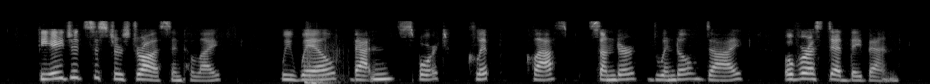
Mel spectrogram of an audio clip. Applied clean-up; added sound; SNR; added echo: none; Gunshot, gunfire; 9 dB; none.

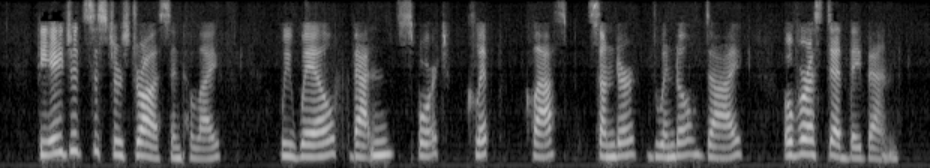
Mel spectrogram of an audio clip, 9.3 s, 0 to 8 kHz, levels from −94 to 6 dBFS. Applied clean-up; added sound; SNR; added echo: neural mask model Resemble Enhance denoiser.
